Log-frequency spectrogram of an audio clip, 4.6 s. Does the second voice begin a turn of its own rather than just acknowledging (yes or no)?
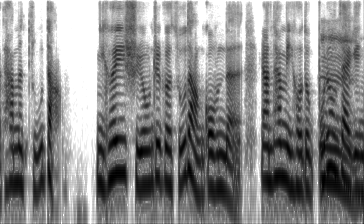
no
